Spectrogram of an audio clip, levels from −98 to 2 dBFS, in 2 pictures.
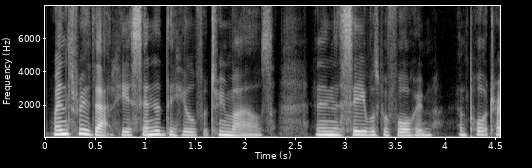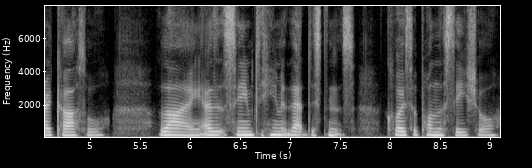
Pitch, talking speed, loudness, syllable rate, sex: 200 Hz, 225 wpm, -19 LUFS, 6.3 syllables/s, female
